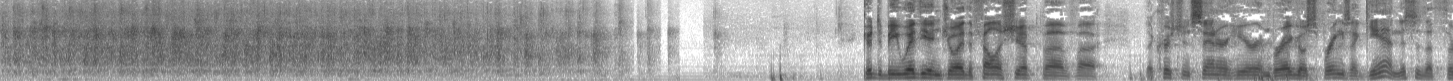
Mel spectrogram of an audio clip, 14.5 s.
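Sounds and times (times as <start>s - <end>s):
audience applause welcoming a speaker: 0.0s - 6.6s
speech: 8.6s - 14.5s.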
